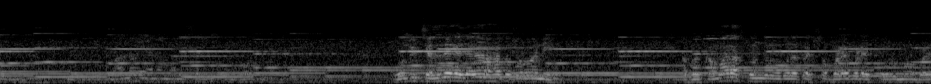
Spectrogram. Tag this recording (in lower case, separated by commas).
music, speech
